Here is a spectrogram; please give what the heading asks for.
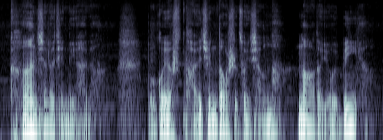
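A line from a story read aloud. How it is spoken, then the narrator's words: Muttering. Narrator (Chinese): 男子嘟囔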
